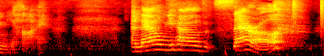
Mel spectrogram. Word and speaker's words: Mihai: Now, because in the previous video I pronounced it as Mihaly, but it's actually Mihai.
